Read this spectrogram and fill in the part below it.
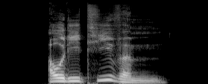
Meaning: strong dative masculine/neuter singular of auditiv
- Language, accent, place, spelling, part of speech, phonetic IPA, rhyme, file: German, Germany, Berlin, auditivem, adjective, [aʊ̯diˈtiːvm̩], -iːvm̩, De-auditivem.ogg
